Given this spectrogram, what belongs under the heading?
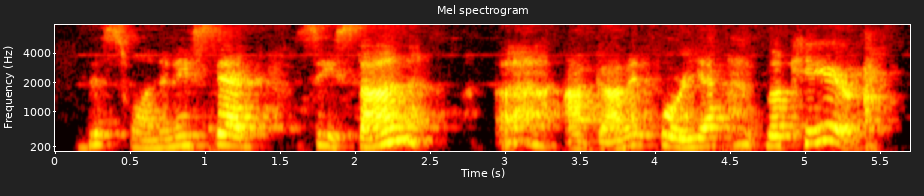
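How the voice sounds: Lively intonation paired with a natural reading voice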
